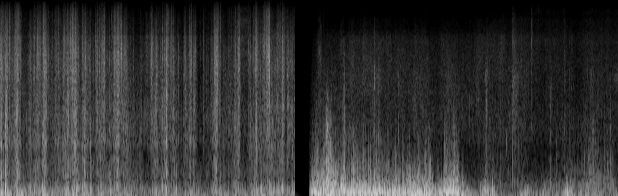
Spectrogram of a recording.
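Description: Strong wind batters a tent pitched on soft desert sand, gusting in loud rushing waves that flap and buffet the fabric close by, with a brief sharp cutout in the middle.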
